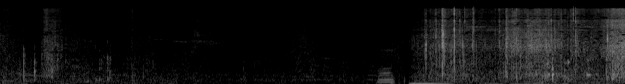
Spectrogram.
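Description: Quiet forest for the first few seconds, then, after an abrupt change about four seconds in, rustling and crunching of dry leaf litter and undergrowth as someone moves through it.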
